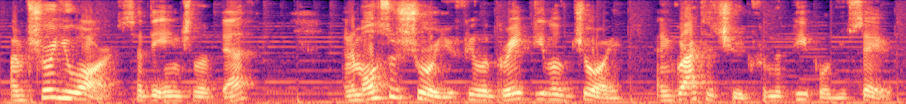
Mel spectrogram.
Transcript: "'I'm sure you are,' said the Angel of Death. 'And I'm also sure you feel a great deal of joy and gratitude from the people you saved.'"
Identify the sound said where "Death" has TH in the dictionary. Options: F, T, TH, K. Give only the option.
TH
